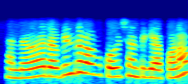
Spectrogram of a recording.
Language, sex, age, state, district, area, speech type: Odia, female, 18-30, Odisha, Rayagada, rural, conversation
